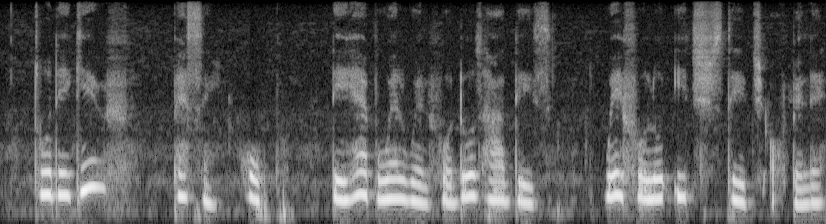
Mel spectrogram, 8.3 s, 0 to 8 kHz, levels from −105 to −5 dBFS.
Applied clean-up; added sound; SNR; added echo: none; none; none; none.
